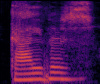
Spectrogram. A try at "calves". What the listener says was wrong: Now that L is going to be silent.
